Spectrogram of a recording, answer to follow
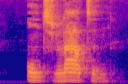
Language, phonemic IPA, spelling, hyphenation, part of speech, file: Dutch, /ˌɔntˈlaːtə(n)/, ontlaten, ont‧la‧ten, verb, Nl-ontlaten.ogg
- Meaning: 1. to let go off, to release 2. to anneal, to soften 3. to say unintentionally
